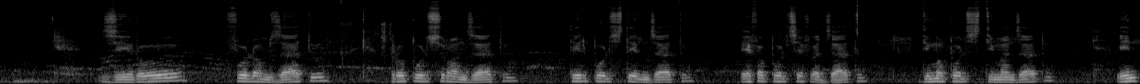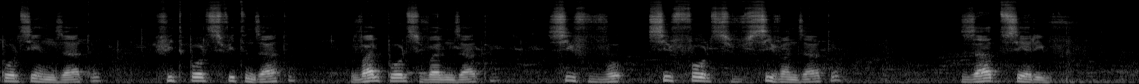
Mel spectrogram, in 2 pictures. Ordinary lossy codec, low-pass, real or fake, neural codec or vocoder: none; none; fake; vocoder, 48 kHz, 128 mel bands, Vocos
